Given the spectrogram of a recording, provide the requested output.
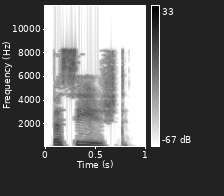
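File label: "besieged", British English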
